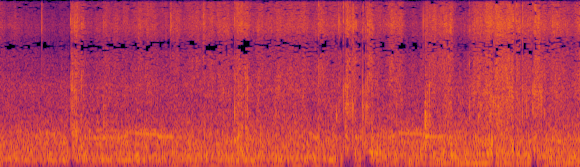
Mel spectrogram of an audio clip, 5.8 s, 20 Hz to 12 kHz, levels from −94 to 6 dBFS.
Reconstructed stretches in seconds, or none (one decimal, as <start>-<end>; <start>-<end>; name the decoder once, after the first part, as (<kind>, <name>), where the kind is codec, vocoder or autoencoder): none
